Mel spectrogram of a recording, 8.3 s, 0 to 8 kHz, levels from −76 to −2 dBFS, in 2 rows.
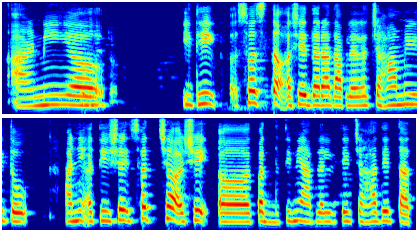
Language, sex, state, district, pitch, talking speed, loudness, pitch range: Marathi, female, Maharashtra, Dhule, 245 Hz, 135 wpm, -16 LUFS, 235-265 Hz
